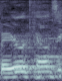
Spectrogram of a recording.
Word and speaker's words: Bexar: I'm from San Antonio in Bear County. Bear County. Also known as Bexar County. Yeah. It's ironic because I hate bears. I'm terrified of bears. Oh. But it's spelled Bexar.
